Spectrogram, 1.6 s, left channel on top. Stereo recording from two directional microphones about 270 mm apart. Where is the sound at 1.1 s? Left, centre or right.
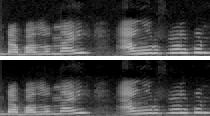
Left.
